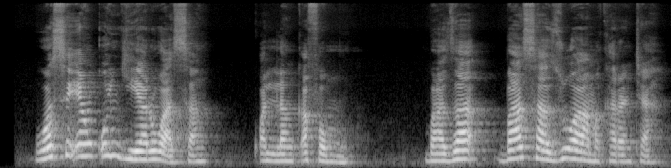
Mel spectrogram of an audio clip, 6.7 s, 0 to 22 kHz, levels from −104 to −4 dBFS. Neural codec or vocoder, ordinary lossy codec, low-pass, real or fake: none; none; none; real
